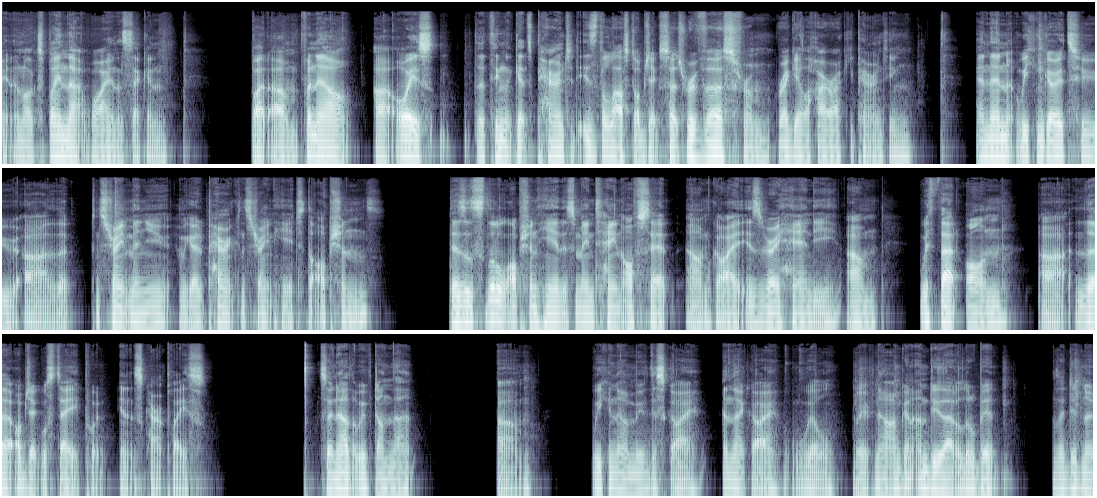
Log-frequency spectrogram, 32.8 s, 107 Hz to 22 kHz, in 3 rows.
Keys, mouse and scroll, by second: 3.8 shift+click, 10.4 space, 27.1 typing, 29.0-32.7 typing.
